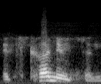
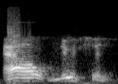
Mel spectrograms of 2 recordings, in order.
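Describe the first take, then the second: First: Imitated correction, higher, "Knutson" with a sounded K before the N; K pronounced. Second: Imitated name call, "Knutson" said with no K sound, drawn out; roll-call shout, silent K. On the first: Al corrects the tryout official, sounding the K in "Knutson". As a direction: say "Knutson" as kuh-NOOT-son. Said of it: "The K is pronounced". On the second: Tryout official calls Al's name, K in "Knutson" left silent. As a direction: call out "Knutson" slowly and higher, starting straight on the N. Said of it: "comes up to call Al's name".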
